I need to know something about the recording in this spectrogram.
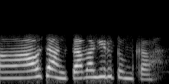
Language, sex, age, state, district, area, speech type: Goan Konkani, female, 18-30, Goa, Canacona, rural, conversation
